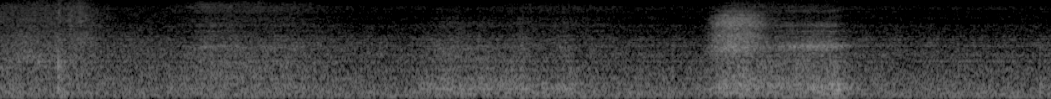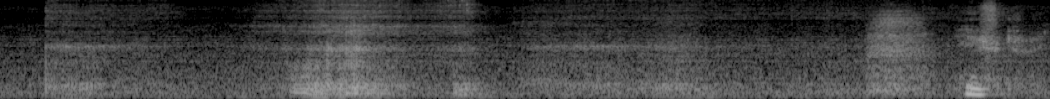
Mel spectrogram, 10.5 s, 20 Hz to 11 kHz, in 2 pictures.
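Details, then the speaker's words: An adult man snoring loudly at night, keeping others awake: irregular snorting snores, roughly 19 a minute, with quieter breaths between and faint room noise. "gonna kill me. But he's so freaking loud. Who can sleep?"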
